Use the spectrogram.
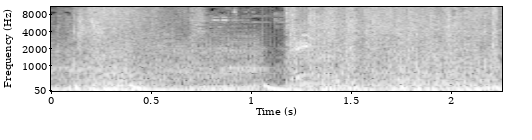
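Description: A grenade blast in the video game Cyberpunk 2077 fills the scene with a loud, dense roar that runs the whole time, mixed with heavy gunfire-like crackle and booming rumble.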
